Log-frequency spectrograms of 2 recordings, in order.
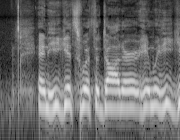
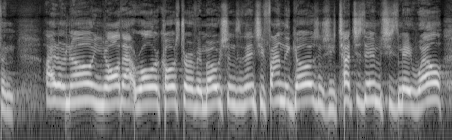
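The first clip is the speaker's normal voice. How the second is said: usual speaking voice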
